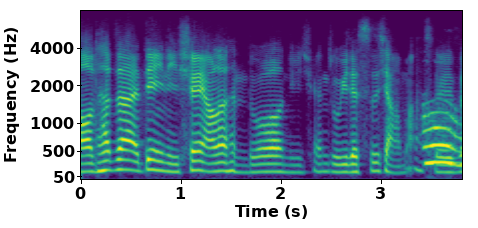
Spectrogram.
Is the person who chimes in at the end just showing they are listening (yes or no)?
no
